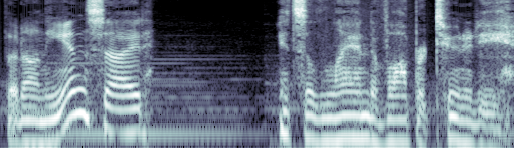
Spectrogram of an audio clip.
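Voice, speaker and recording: A man's voice: medium pitch, animated, moderate pace, natural voice. An actor playing a smug young male villain in a video game, mocking, theatrical and condescending. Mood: cold, gloating. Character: smug, sneering young male villain, a high-ranking harbinger. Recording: music behind.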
